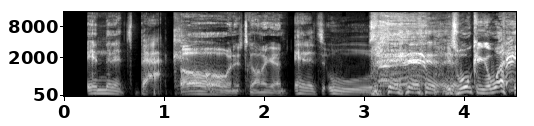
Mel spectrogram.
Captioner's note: laughs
